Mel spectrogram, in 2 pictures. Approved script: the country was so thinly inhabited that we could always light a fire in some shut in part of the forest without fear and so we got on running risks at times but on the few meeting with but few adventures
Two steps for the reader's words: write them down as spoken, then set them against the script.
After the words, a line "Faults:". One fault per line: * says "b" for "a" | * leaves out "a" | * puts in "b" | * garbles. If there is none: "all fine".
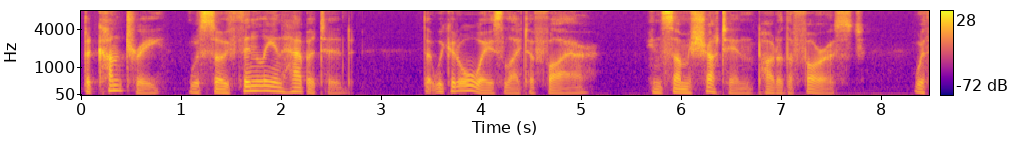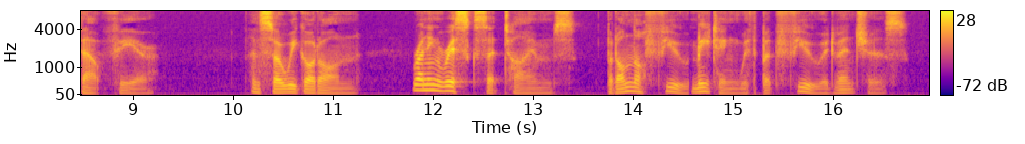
the country was so thinly inhabited that we could always light a fire in some shut in part of the forest without fear and so we got on running risks at times but on the few meeting with but few adventures
Faults:
all fine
